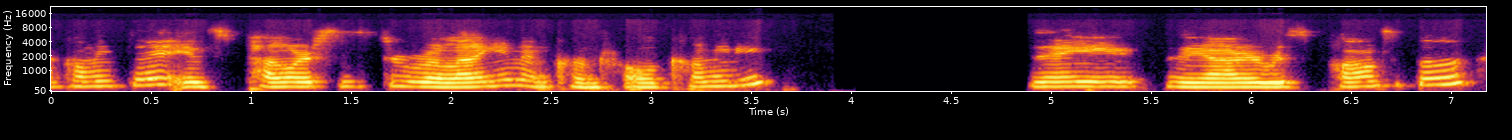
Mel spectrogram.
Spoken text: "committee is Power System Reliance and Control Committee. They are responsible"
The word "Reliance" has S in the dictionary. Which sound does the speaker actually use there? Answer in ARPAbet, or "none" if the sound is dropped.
none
